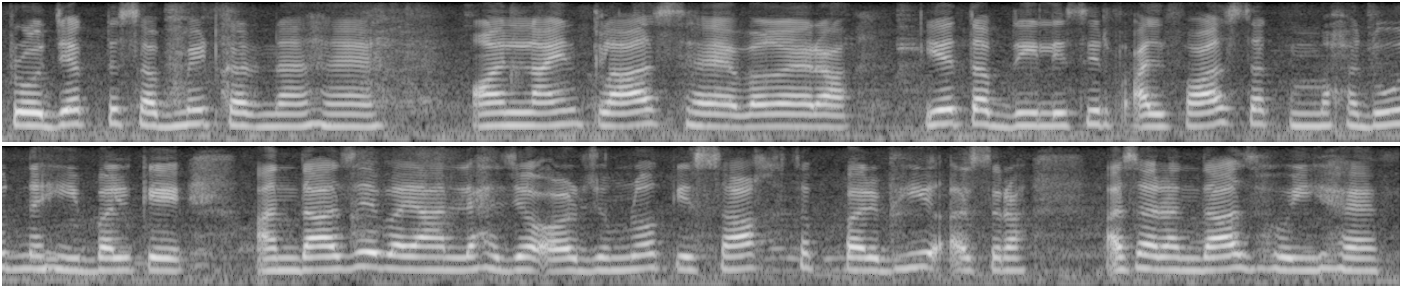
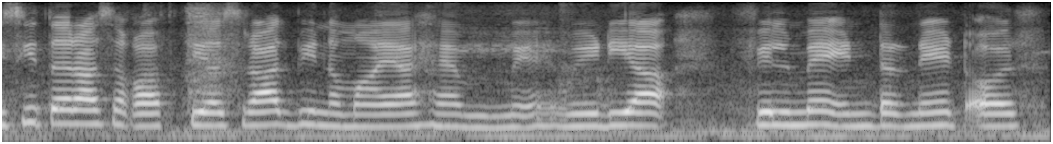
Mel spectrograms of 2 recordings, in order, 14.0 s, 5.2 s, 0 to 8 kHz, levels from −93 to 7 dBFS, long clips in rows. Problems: constant background noise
